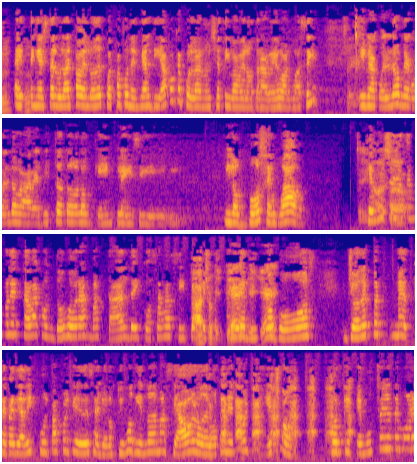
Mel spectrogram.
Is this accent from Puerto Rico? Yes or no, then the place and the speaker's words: yes; Coamo, Puerto Rico; also born or lived in Aibonito; yo nací en Aibonito, me crié en Coamo Arriba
